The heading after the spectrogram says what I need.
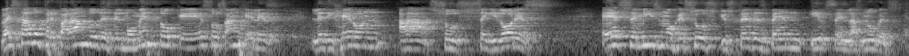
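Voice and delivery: ordinary talk, nothing marked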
